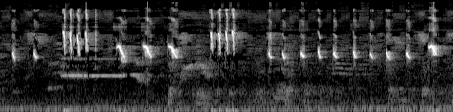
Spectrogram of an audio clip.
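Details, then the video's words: Vigorously singing kolibri ninja sunbird, used to lure or tutor young birds: quick runs of short high-pitched notes, some slurred downward, repeated several times a second, mixed with a short steady whistle and bright ticks. "kolibri ninja gacor cocok untuk pancingan atau maateran burung bahan"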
